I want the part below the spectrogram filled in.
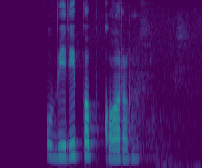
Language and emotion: Russian, neutral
